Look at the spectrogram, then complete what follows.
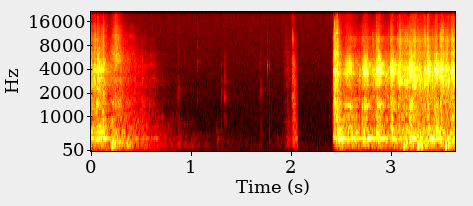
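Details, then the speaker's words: Stored project car that won't start on its own fuel supply, run with fuel fed in by hand: it runs briefly, dies, then fires again and holds a fast, even run. The fuel supply is suspected. "so it doesn't really seem to want to start on its own fuel supply so let's just give it a little fuel enter this and see if it just runs for a bit"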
